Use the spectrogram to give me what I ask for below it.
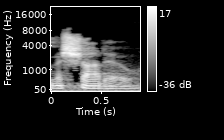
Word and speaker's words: Machado: Although I do believe it's pronounced Machado, Mr.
